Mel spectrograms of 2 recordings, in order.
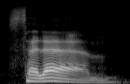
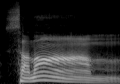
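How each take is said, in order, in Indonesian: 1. Suaranya terbuka dan bergema di mulut. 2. Suaranya bergema melalui hidung. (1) "Suara mulut" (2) "Suara hidung"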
